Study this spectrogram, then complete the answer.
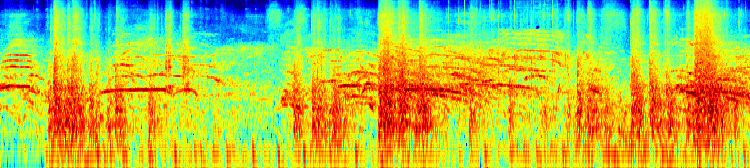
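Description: Wrestlers' bodies slam onto a ring mat with loud thuds.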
